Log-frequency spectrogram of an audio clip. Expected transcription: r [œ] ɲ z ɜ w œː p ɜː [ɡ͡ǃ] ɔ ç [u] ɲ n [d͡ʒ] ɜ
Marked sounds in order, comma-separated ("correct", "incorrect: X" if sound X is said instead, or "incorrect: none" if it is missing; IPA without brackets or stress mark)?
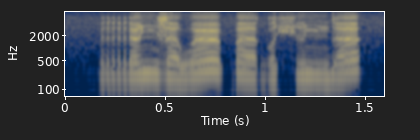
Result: correct, incorrect: ɡ, incorrect: ʉ, incorrect: d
